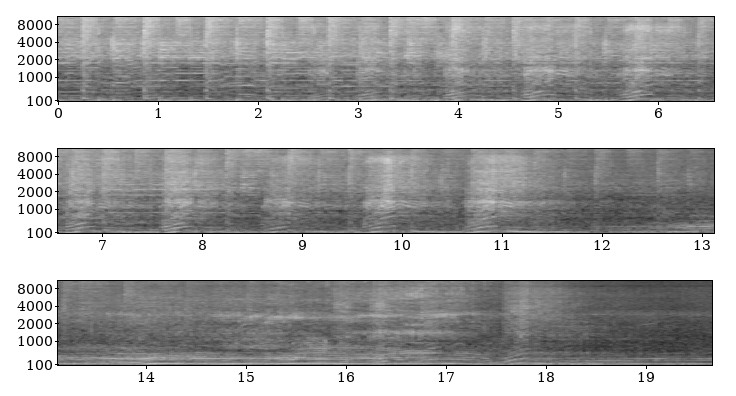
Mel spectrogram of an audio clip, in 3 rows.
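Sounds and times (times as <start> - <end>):
powerful high-horsepower car engine revving: 0.0 - 19.6.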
